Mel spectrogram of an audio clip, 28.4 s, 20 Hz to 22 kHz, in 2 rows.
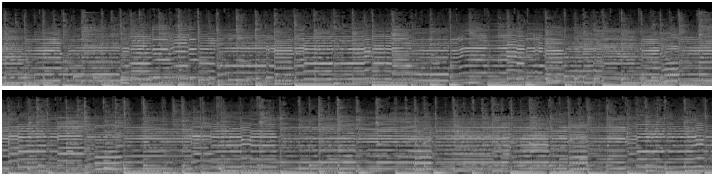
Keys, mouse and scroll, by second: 15.2 right click.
